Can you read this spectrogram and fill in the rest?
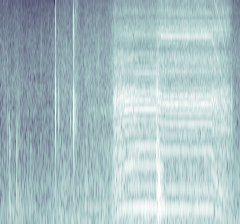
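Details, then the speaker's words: RV door locks operated with the key fob: a couple of soft clicks then an even motor whir of about a second, no beeps; normal lock actuation. "use the key fob no beeps that's lock"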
